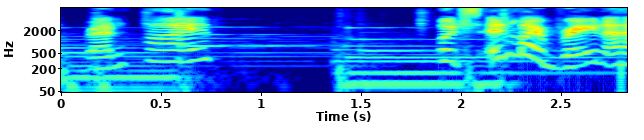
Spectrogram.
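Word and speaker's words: Ren'Py: focus on the most is a program called Renpie, which in my brain I thought it was pronounced Reny, but apparently it's pronounced Renpai.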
